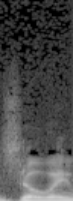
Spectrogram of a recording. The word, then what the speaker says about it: zoe: But by experiencing a new birth, a new life form called Zoe life, and I give you the spelling up there and the pronunciation Zoe,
